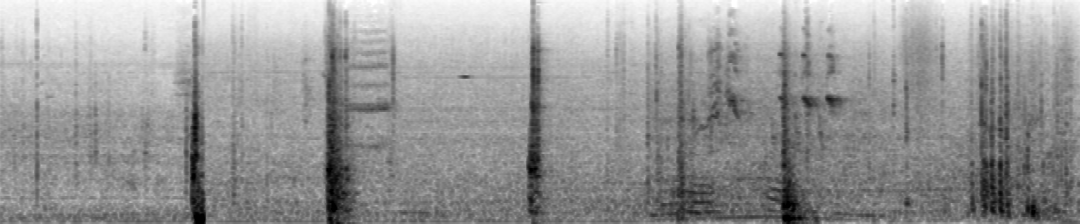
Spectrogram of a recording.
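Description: Doors being opened and banged shut: four loud bangs a second or two apart, then a quick run of smaller clicks and knocks near the end.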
